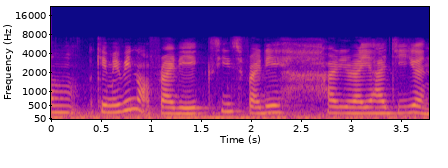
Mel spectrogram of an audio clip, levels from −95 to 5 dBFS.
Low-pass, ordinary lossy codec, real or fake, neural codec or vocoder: 7.2 kHz; none; real; none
